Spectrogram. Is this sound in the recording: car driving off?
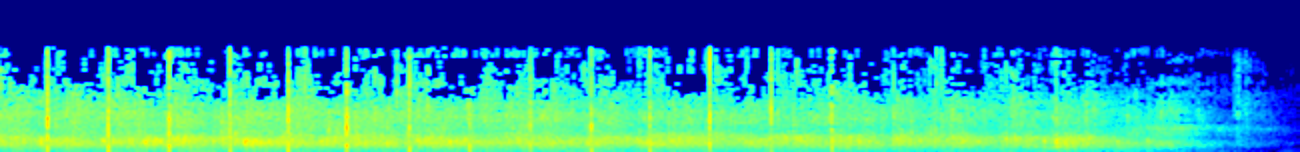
no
